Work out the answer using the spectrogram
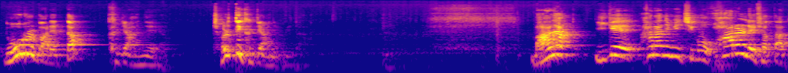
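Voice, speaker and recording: A male pastor preaching a sermon, animated, acting out scolding quotes. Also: very high-pitched, reverberant, distant mic. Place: church.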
